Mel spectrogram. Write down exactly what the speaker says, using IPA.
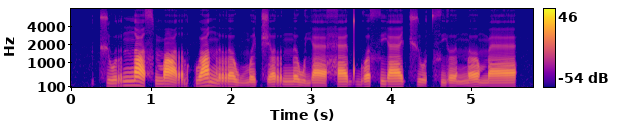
t͡ʃ u˦˥ r n ɑ˥˨ s m ɑ˧˩ r kʷ ɑ˧˥˧ n r ʌ˥˨ w m ə˦˥ t͡ʃ ʌ˧˥˧ r n ə˥˨ w j æ˧˩ h æ˦˥ d ɡʷ ʌ˧˥˧ s j æ˦˥ t͡ʃ u˧˩ t͡s j ə˧˩ n ʌ˧˥˧ m æ˦˥

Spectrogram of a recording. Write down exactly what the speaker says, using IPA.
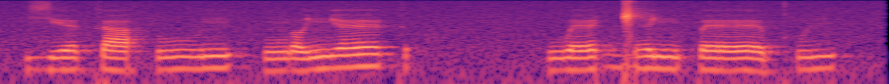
zʲ ɛː k ɾ a h uː ɲ | ŋ ʌ ɲ ɛː k | w ɛ ɡ͡ǁ ɛ ɲ p ɛː kʷʰ i

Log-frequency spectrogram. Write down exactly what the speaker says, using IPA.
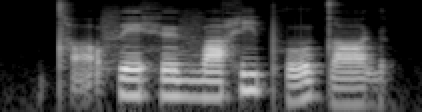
tʰ ɑ̰˩˥ f e˧ h ø˧ v ɑ˧ h i˥ pʰ o˩˥ t̪ ɑ˩ ɡ

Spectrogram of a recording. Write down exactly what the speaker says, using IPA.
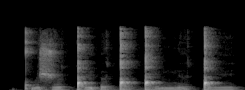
kʷʼ ə˧˥˧ ʃ ɵ˥˨ ǃʰ ɪ˥˨ ʔ ə˧˩ ɡ͡ǃ ə˥˨ ɡ͡ǃ ɛ˧˩˧ nː ɘ˧˩˧ ǃ ɪ˦˥

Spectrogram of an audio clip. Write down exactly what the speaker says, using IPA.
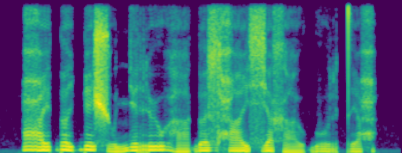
ʕ e˥ ɠ ə˥ i̯ ɠ e˥ ʃ u˩ nʲ e˥ r ʉ˥ u̯ ɦ a˩ ɠ ə˥ z ħ a˥ i̯ sʲ a˥ x a˩ u̯ ɠ u˥ r t̪ e˥ ħ

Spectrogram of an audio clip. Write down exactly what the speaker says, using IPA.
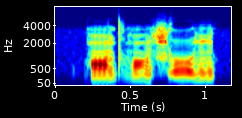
k ɔ̃˧ dʱ ɔ̃˨ ɕ o˨˦ ɲ

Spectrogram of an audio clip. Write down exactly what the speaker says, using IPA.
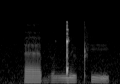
æ b ɵ ŋ͡ǃ y ʈʰ y

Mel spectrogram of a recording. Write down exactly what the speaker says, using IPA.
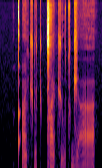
qʼ ẽ t͡ʃ ɾ u t͡ʃ ǀ a t͡ʃ ṵ t͡s d͡ʒ a̰

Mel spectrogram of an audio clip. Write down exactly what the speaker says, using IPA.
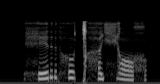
h e r h o ǀʰ ɐ ç ɔ x

